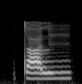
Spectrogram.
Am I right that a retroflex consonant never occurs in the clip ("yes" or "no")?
yes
